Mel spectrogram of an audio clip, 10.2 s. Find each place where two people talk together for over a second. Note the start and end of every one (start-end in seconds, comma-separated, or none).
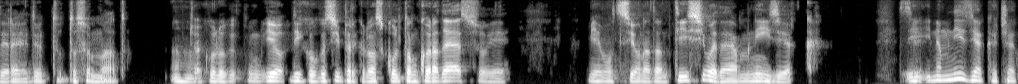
none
